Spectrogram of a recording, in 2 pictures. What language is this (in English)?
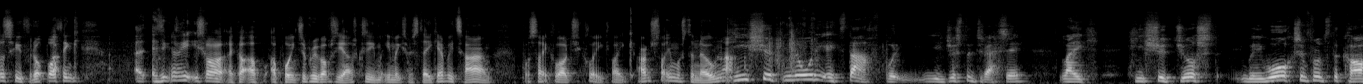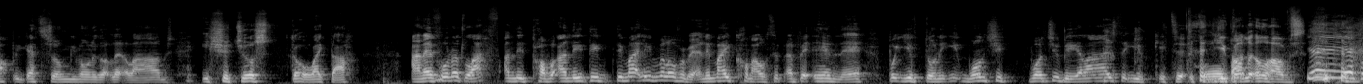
English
